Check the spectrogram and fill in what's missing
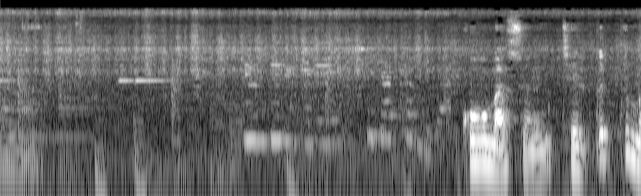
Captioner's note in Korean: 밥 짓는 소리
